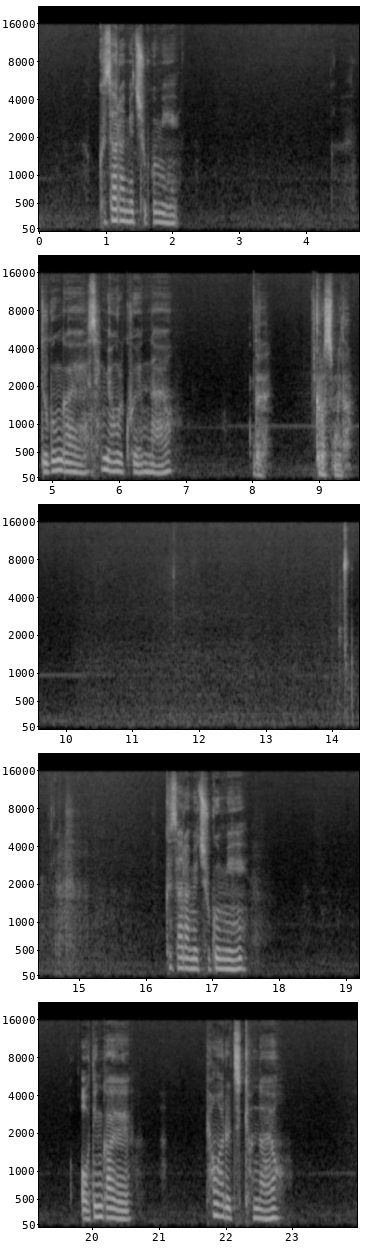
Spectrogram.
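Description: A young woman speaks close by in short phrases.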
